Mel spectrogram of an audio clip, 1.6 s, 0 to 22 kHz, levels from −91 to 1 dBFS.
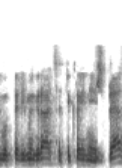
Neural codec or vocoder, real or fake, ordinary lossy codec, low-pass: none; real; MP3, 32 kbps; 7.2 kHz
